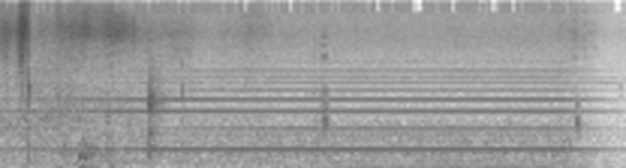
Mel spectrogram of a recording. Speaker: There is also an audible whine from the display. I'm going to turn it on so you can hear that.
